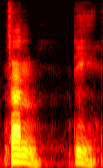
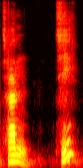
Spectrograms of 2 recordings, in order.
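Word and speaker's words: 잔디: 근데 참고로 잔, 디. 이 디인데 니네 발음 얘 어떻게 하냐? 잔지? 누가 이렇게 병신같이 발음을 하냐? 잔지라고 하면 안 돼. 얘는 원래 D이기 때문에 원래 있는 그대로 D라고 발음을 해야지 G라고 발음하면 안 돼요.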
